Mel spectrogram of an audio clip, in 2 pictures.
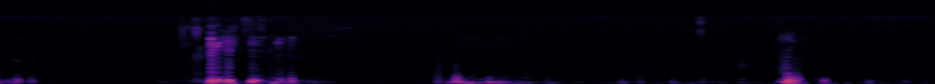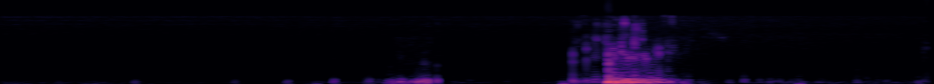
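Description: Low gurgling rumbles and bubbling pops in irregular bursts; stomach growling from an empty stomach.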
